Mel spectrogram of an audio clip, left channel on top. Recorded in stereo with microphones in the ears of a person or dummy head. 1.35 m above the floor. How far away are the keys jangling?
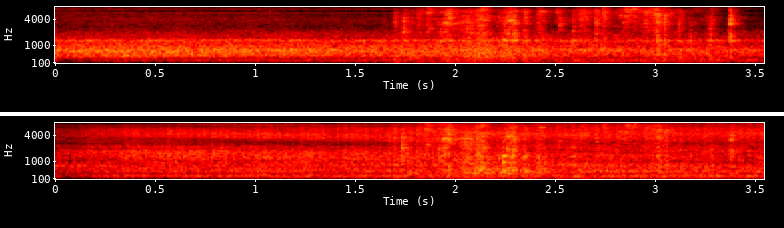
About 0.7 m.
